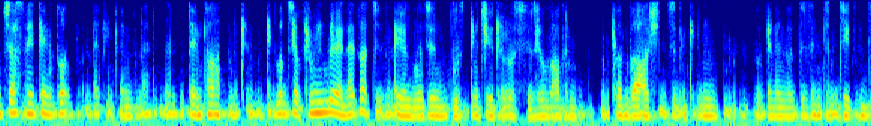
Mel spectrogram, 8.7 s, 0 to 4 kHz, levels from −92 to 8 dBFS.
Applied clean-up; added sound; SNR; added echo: neural diffusion model UNIVERSE++.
